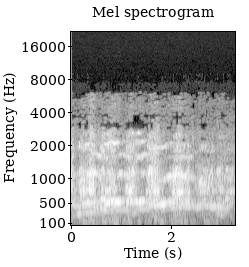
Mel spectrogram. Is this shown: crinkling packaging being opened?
no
